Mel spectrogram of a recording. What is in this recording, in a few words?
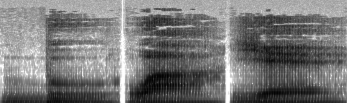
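"buwaye", concatenated syllables; Affixing experiment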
